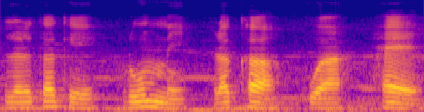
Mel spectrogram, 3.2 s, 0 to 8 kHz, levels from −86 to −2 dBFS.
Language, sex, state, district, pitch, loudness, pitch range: Hindi, female, Bihar, West Champaran, 135 Hz, -20 LUFS, 125-140 Hz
